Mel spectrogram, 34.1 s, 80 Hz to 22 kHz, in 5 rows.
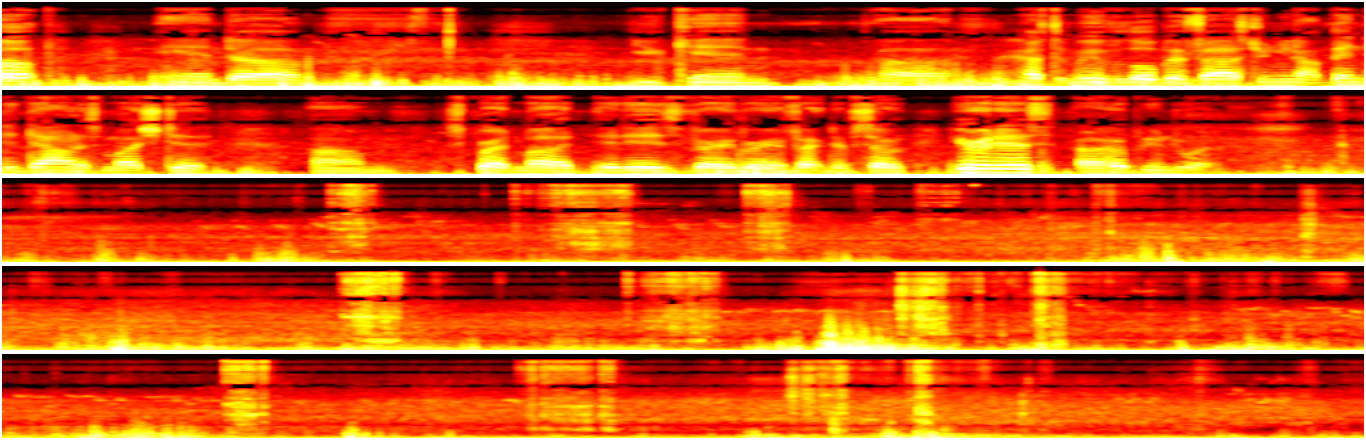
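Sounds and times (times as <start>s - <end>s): trowel scraping against bricks: 15.1s - 19.4s, 22.2s - 22.7s, 23.6s - 26.5s, 28.3s - 28.8s, 29.8s - 30.5s, 31.2s - 32.2s.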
